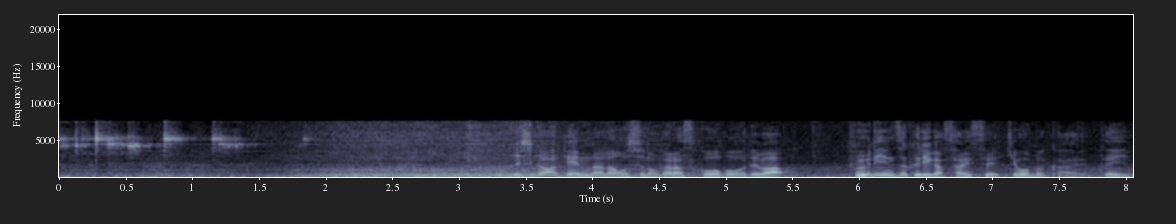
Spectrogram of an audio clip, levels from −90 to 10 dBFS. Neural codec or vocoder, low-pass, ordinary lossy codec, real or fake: codec, 16 kHz, 4 kbps, FunCodec, trained on Chinese and English, 50 frames a second; none; none; fake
